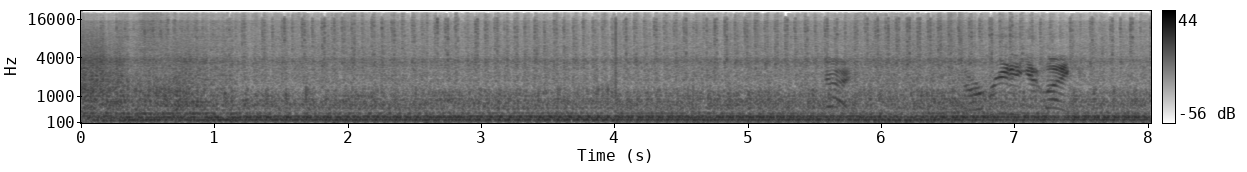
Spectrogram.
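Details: 1985 Chevrolet K20 V8, revived after years in a field, vacuum modulator line off the distributor while setting timing (about 18–19 degrees): steady, even idle, smooth low burble, no knocks or misses. Normal idle.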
